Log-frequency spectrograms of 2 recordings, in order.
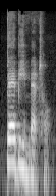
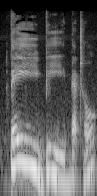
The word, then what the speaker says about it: BABYMETAL: see this you just lengthen the vowel in this case e vowel e e okay b b met okay so as you see here heavy heavy metal and baby metal are almost identical in pronunciation as well as writing okay writing okay and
